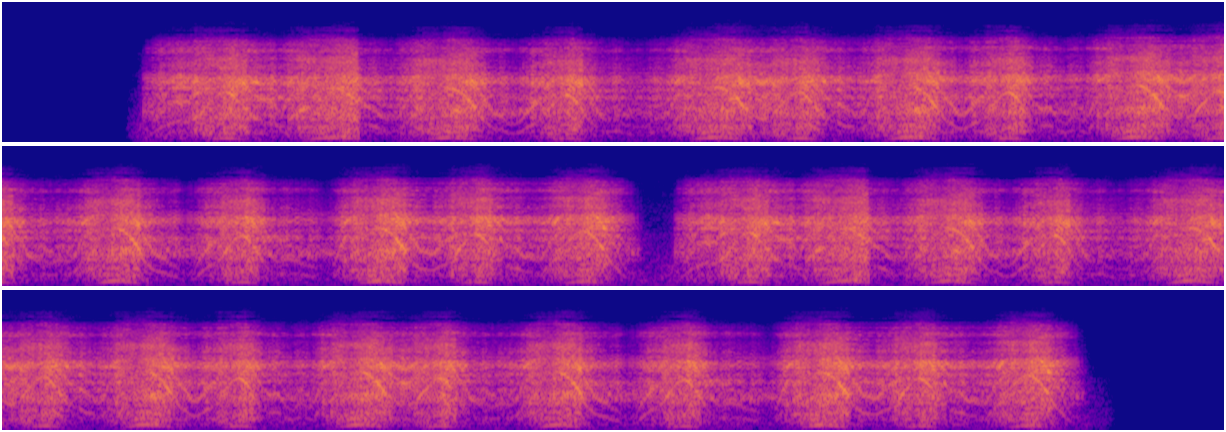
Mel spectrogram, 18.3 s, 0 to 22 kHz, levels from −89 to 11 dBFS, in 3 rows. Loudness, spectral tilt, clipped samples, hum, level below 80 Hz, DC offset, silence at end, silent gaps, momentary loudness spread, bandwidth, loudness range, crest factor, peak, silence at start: -20 LUFS; 0 dB/octave; under 0.1%; none; -70 dBFS; under 0.1%; 0.7 s; none; 8 LU; 12 kHz; 1 LU; 18 dB; -4 dBFS; 0.7 s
